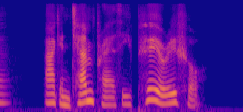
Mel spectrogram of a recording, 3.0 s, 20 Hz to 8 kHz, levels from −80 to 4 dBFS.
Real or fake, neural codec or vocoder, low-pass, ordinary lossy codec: fake; codec, 16 kHz, about 1 kbps, DyCAST, with the encoder's durations; 7.2 kHz; Opus, 64 kbps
